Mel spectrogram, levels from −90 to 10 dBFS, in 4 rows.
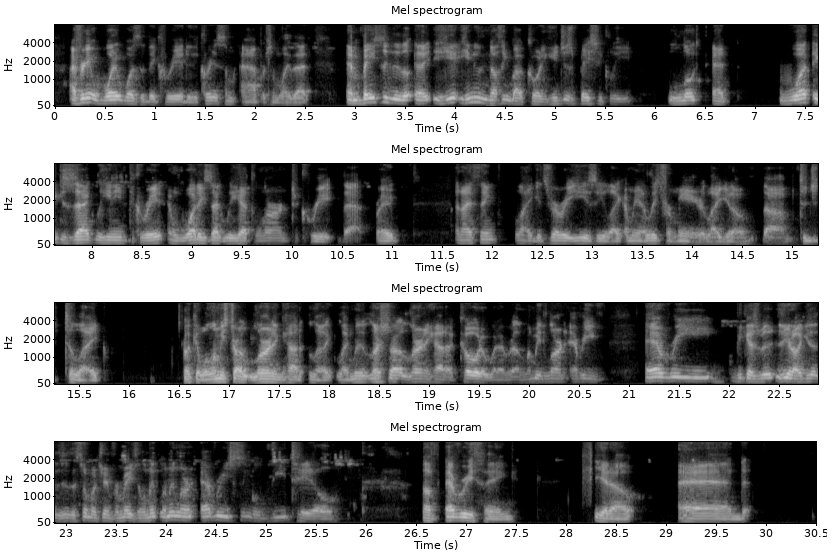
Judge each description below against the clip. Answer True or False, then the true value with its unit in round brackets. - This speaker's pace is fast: True (220 wpm)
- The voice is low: True (110 Hz)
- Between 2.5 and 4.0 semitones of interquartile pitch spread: False (5.4 semitones)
